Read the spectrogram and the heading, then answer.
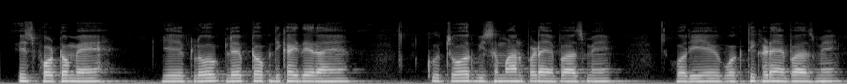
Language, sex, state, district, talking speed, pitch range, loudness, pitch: Hindi, male, Rajasthan, Bikaner, 190 wpm, 140-145 Hz, -17 LUFS, 140 Hz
